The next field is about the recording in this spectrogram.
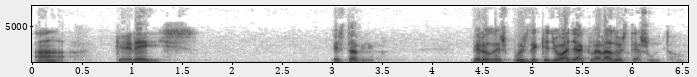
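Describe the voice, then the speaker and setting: Firm, husky gentleman journalist. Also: mid-range voice, expressive, highs cut off. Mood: dry, questioning. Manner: formal, measured, firm. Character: proud, composed male newspaper journalist, duel-ready gentleman. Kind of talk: radio drama acting.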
